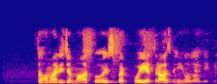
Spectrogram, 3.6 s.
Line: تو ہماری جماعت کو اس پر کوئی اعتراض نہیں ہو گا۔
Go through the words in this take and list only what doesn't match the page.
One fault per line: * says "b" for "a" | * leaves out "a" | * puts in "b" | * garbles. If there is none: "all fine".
all fine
